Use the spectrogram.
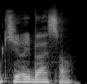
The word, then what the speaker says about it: Kiribati: Ça se dit plutôt Kiribas, c'est qu'ils ont un alphabet avec seulement 13 lettres et pour le ti, c'est utilisé pour signifier un s.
